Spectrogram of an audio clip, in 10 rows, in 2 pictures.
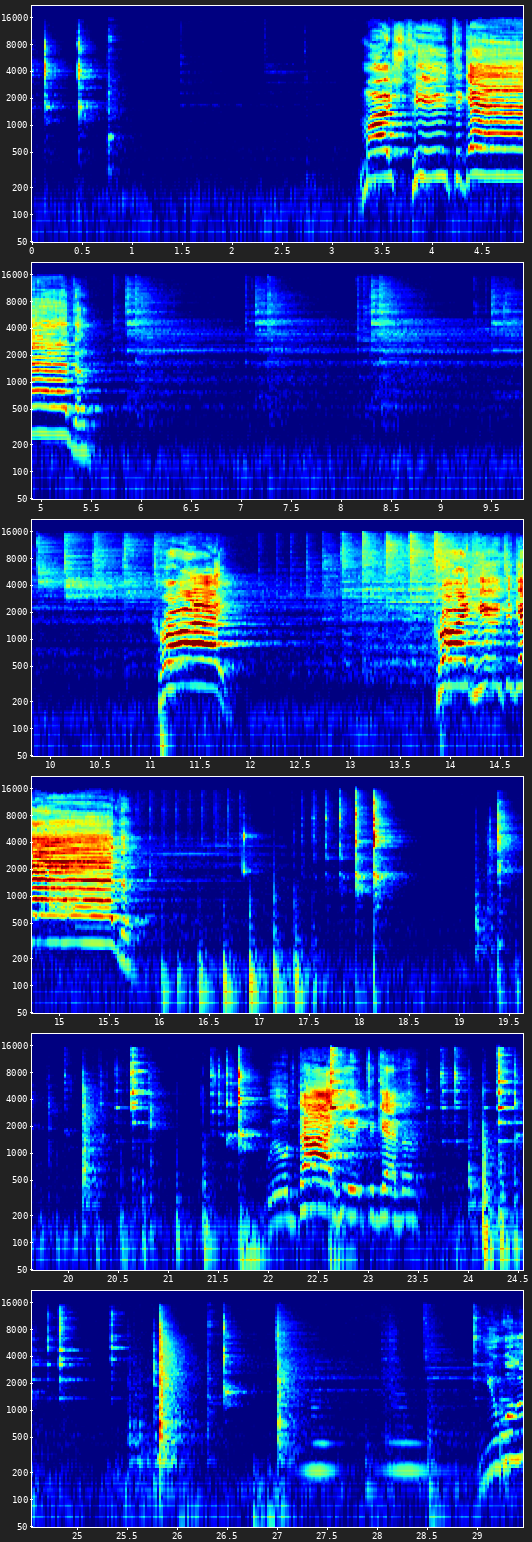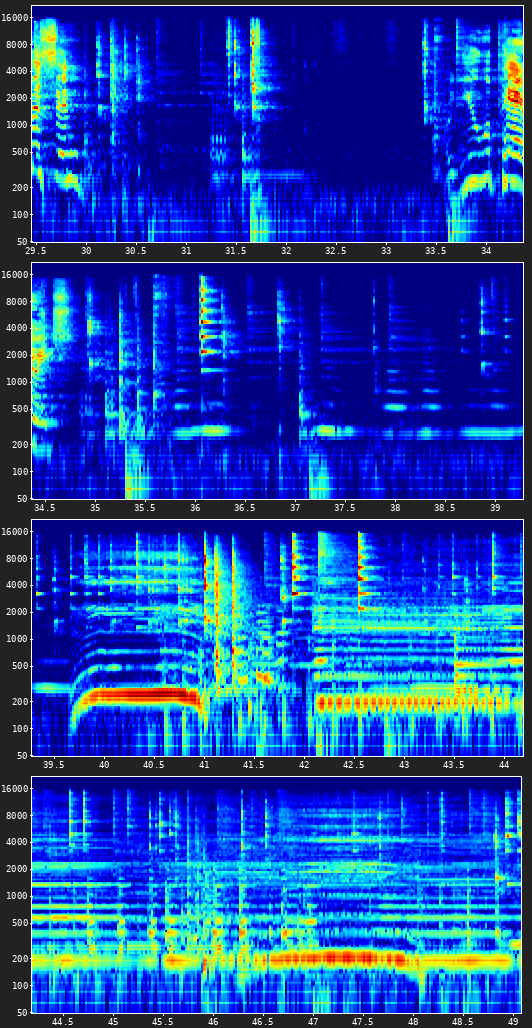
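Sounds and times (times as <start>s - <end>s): percussion strikes: 4.9s - 18.3s, 19.2s - 32.4s, 33.4s - 49.0s
cymbal strokes: 5.6s - 11.2s, 11.8s - 14.8s, 35.8s - 49.0s
alto saxophone: 27.2s - 28.7s, 40.7s - 49.0s
bowed double bass: 40.7s - 49.0s
low drum thuds: 41.0s - 49.0s.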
